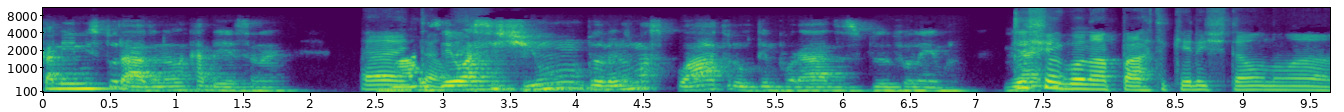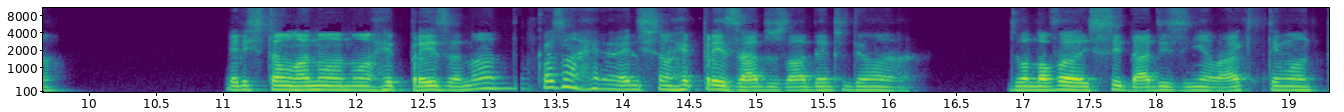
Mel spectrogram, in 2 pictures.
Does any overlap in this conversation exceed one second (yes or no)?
no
